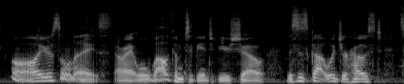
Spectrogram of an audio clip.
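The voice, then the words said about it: Smooth tenor radio voice. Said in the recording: “You have such a radio voice. ... No, you have such a radio voice. Really smooth, like nice kind of tenor.”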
